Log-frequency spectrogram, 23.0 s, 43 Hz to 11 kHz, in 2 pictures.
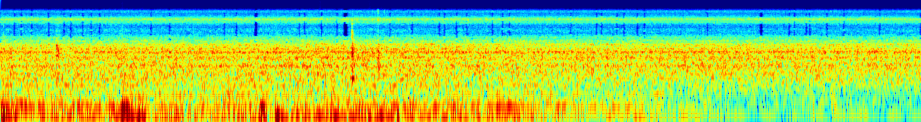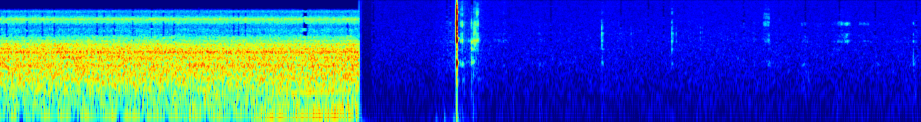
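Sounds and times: car road and engine rumble: 0:00.0 - 0:17.2.

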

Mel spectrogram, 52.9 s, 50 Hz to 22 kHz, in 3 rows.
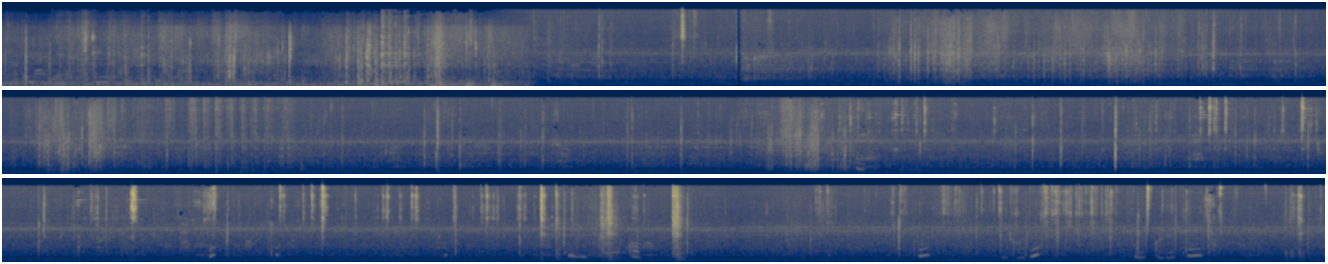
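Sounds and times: rustling of objects being handled: 0:00.0 - 0:08.2, 0:08.9 - 0:52.9
rain on a tent: 0:10.6 - 0:16.2, 0:18.0 - 0:21.2, 0:26.0 - 0:29.2
light metal clicks and clinks: 0:32.3 - 0:44.5, 0:47.2 - 0:51.8.

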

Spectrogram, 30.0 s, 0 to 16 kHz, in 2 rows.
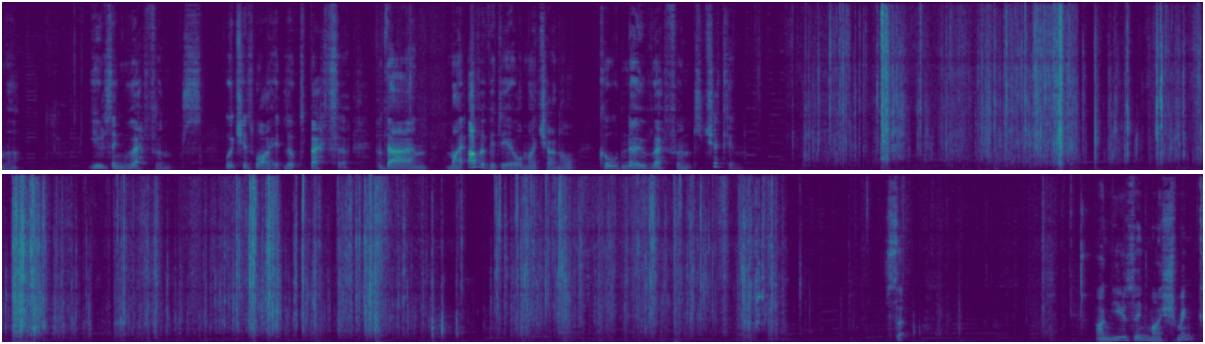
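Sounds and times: plastic bag crinkling: 0:09.8 - 0:25.6.

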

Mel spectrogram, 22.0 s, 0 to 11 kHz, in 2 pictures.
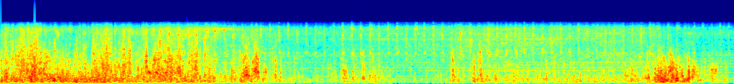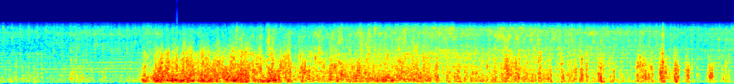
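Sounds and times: small motorcycle engine running: 0:00.0 - 0:22.0
wind rushing over microphone: 0:00.0 - 0:22.0.

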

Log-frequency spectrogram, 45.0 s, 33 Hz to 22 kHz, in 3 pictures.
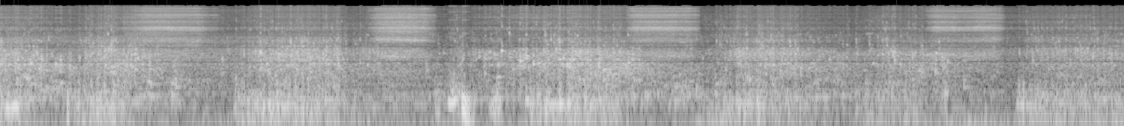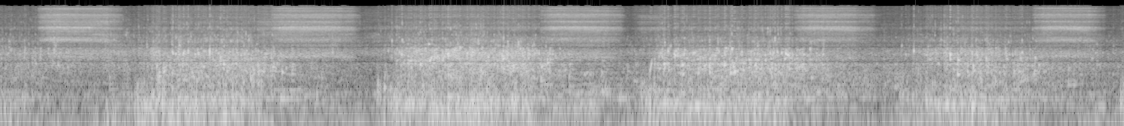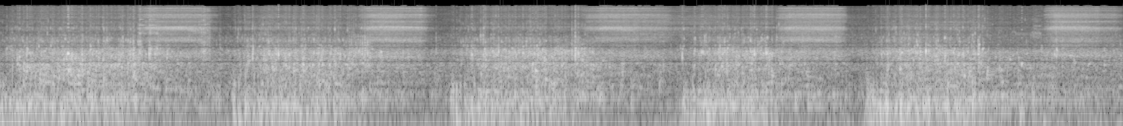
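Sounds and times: exhaled air bubbling: 0:00.0 - 0:44.9
regulator inhalation hiss: 0:05.0 - 0:05.8.

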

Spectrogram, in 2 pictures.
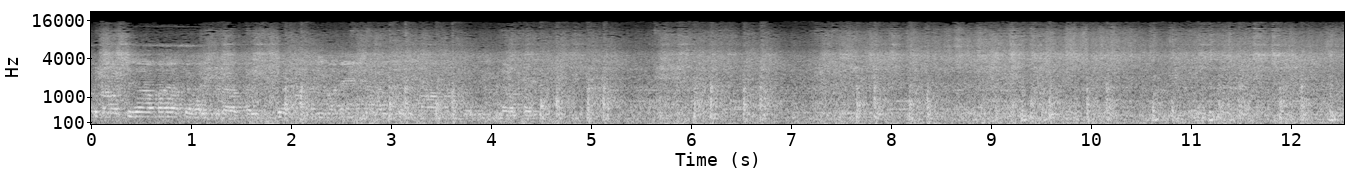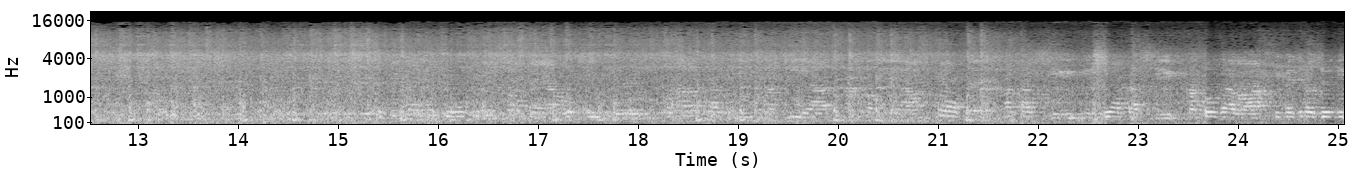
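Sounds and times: electric train wheels rumbling on rail: 0:00.0 - 0:25.0.

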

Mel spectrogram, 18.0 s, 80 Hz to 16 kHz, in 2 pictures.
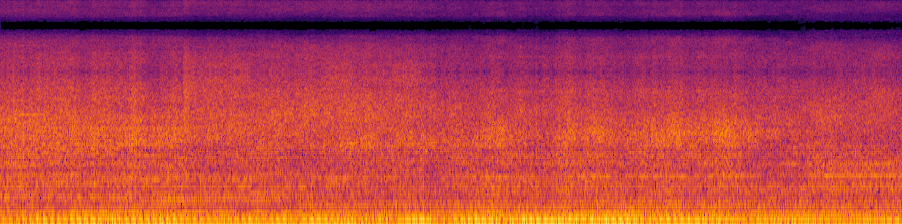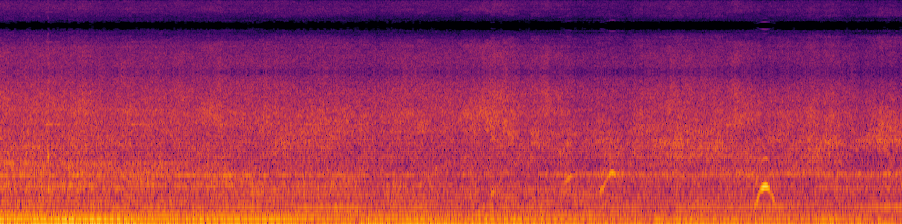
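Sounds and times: diesel locomotive engine drone: 0:00.0 - 0:18.0.

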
